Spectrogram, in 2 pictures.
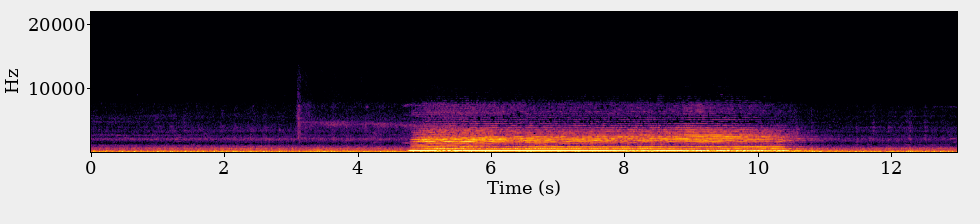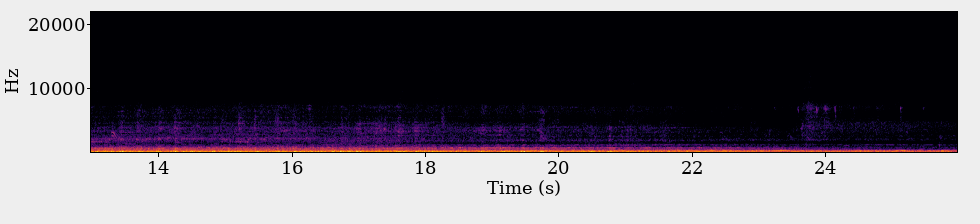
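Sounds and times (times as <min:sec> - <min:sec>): train wheels rumbling on track: 0:00.0 - 0:25.9
train horn note: 0:04.7 - 0:11.2.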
